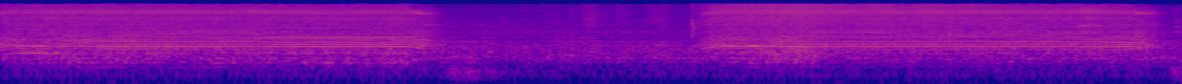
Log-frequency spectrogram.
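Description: A small electric motor running with a steady whine, twice for about four seconds each. Each run rises briefly in pitch as it starts and cuts off suddenly.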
